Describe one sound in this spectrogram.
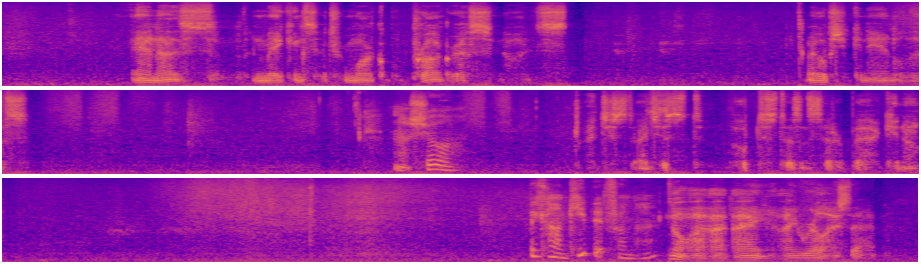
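A woman speaks softly and emotionally close by.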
